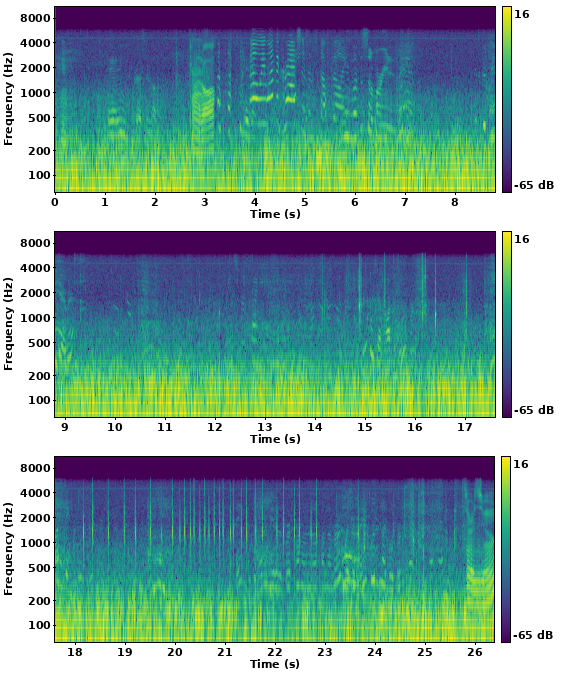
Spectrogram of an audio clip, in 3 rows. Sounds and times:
Rowboat, canoe, kayak: 0:00.0 - 0:26.3.

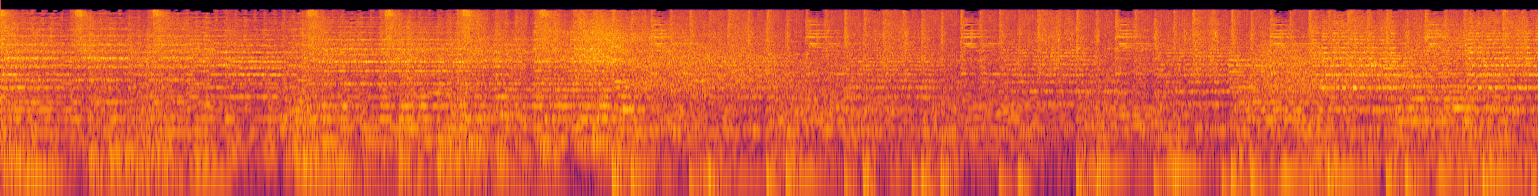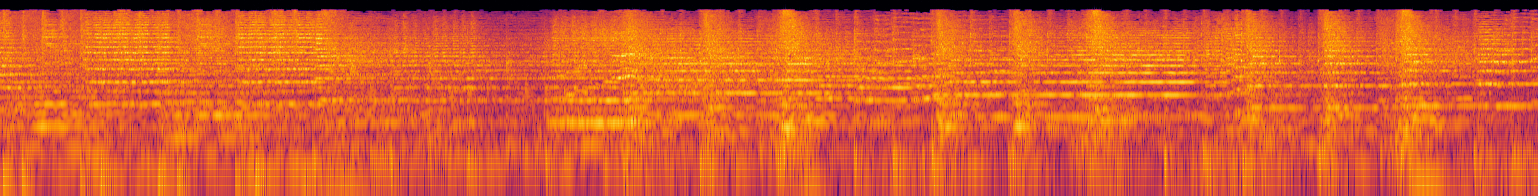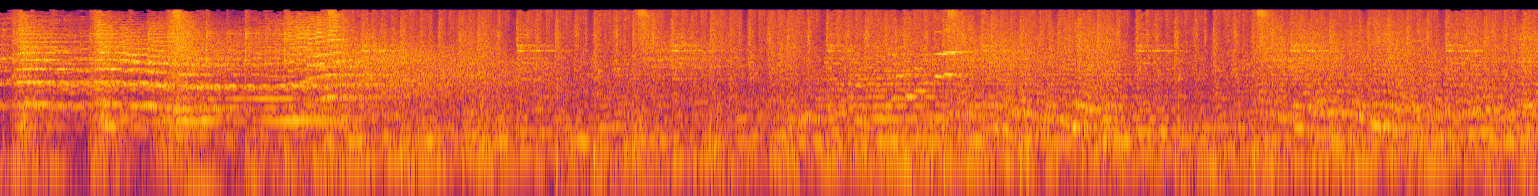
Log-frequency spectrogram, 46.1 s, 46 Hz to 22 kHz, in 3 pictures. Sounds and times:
Music: 0:00.0 - 0:46.1.

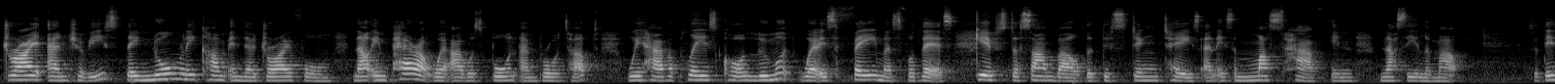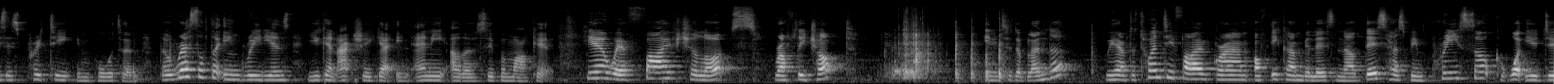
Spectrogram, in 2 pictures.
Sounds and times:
Speech: 0:00.0 - 0:14.6, 0:15.3 - 0:24.2, 0:25.4 - 0:31.0.

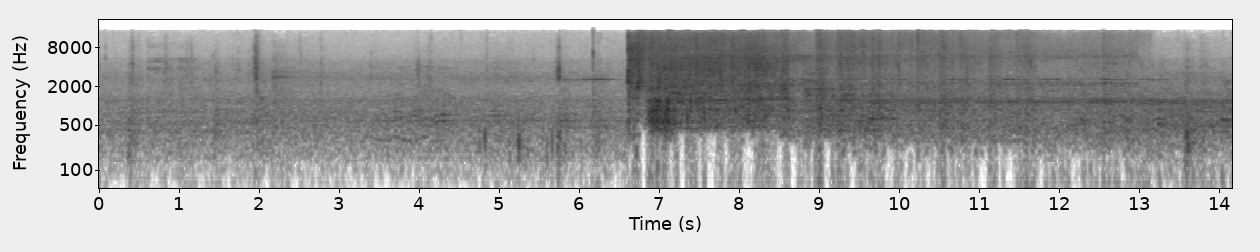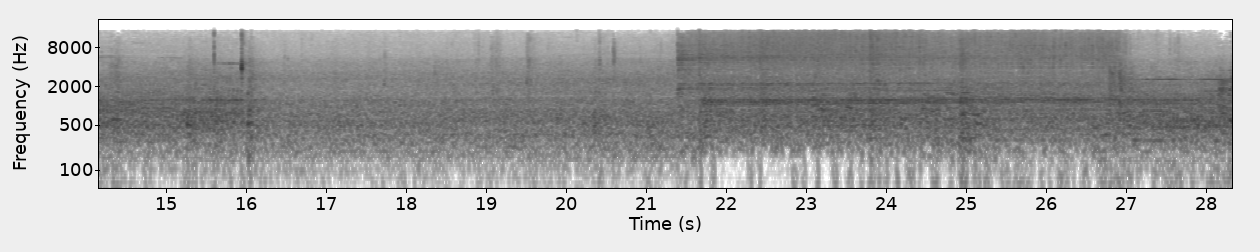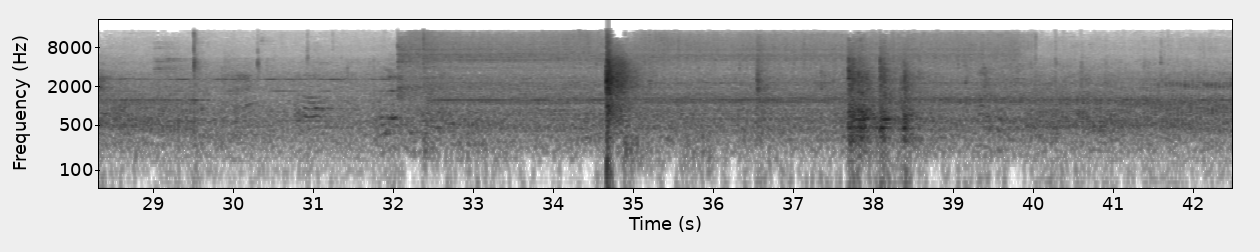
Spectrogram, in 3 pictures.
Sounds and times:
Pump (liquid): 0:06.6 - 0:13.2, 0:21.4 - 0:27.2, 0:32.0 - 0:40.2.

